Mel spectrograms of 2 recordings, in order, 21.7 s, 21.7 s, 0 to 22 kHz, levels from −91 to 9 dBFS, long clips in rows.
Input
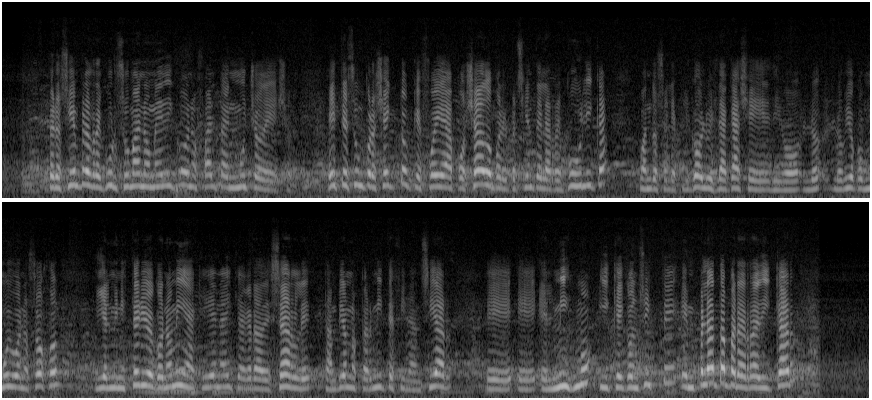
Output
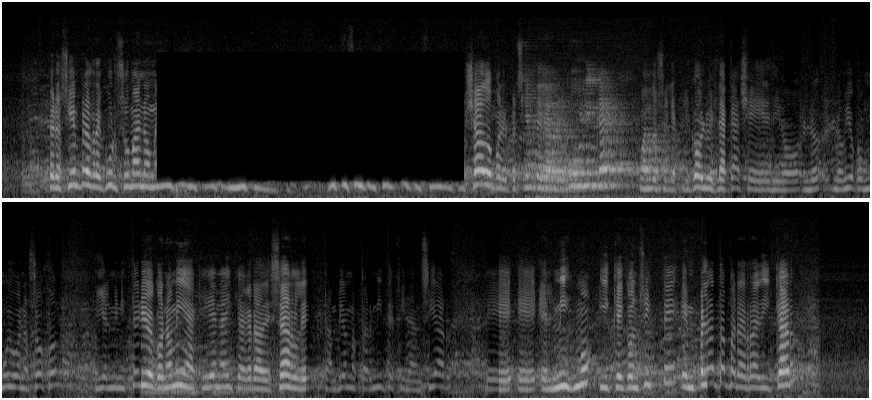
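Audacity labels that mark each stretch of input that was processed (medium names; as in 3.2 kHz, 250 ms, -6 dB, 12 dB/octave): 1.920000	5.780000	brick-wall FIR band-stop 290–7700 Hz
6.480000	8.040000	reverb throw, RT60 1.1 s, DRR -1.5 dB
9.020000	12.590000	compression 10:1, threshold -39 dBFS
14.640000	17.060000	compression 10:1, threshold -45 dBFS
19.650000	20.530000	compression 12:1, threshold -34 dBFS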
